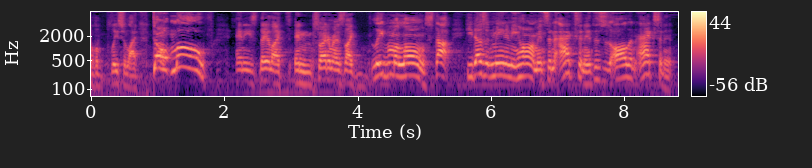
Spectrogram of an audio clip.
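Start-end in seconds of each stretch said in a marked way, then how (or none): 0.9-1.8 high, loud mock command; shouted police order. 4.2-8.8 raised, high-pitched plea, easing toward the end; urgent protest. Retold or imitated. Spider-Man pleads with police.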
